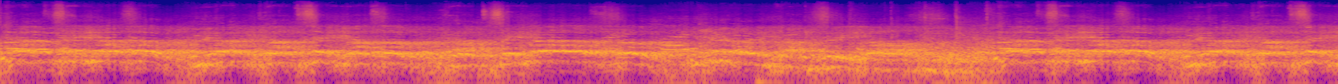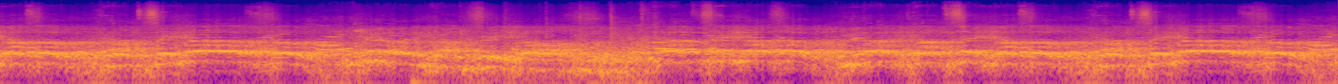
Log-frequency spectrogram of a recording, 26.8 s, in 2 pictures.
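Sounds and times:
chanting: 0:00.0 - 0:26.7.

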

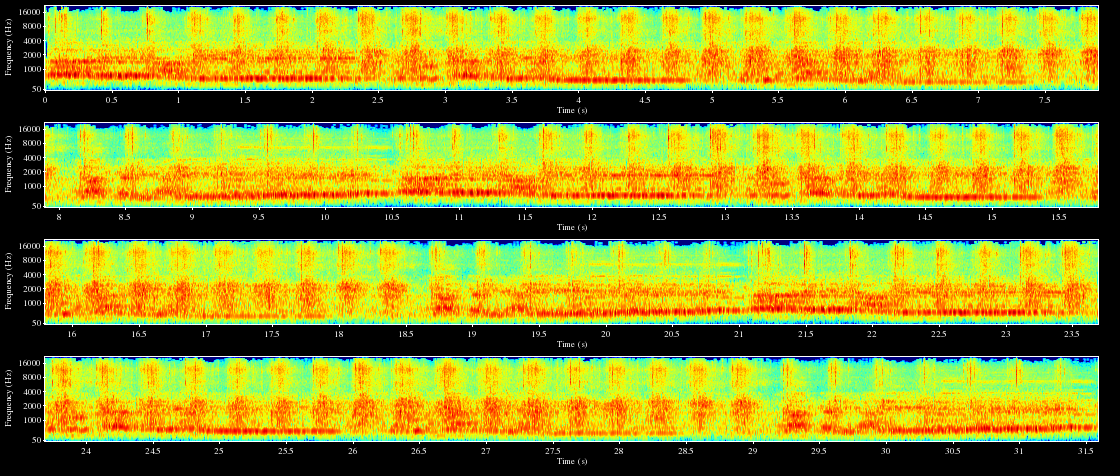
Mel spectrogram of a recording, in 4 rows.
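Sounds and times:
fans chanting: 0:00.0 - 0:31.5.

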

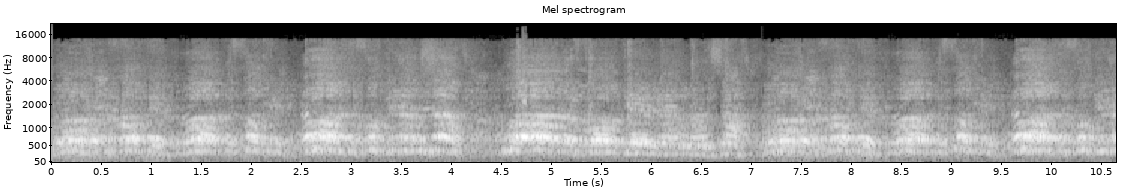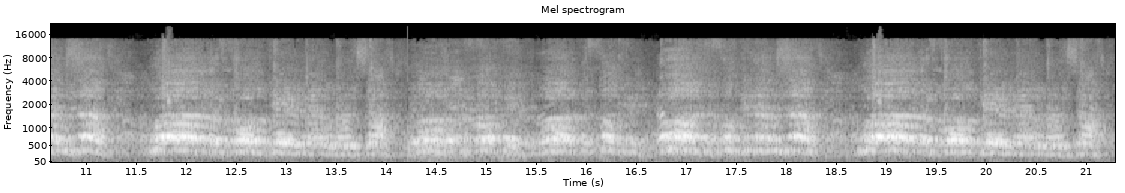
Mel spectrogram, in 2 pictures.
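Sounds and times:
fans chanting: 0:00.0 - 0:21.2.

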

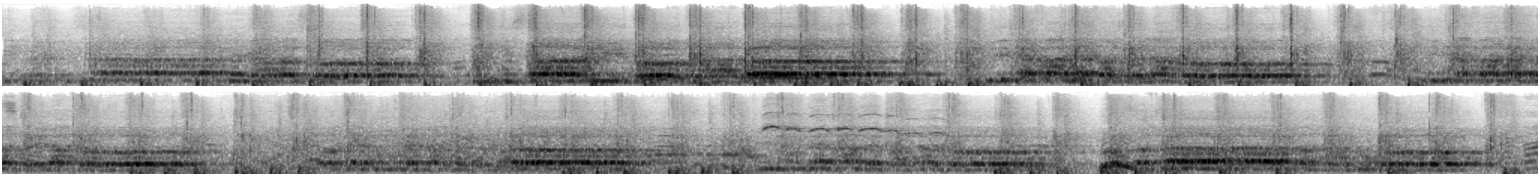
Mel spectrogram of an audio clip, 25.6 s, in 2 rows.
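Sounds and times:
football crowd chanting: 0:00.0 - 0:25.5.

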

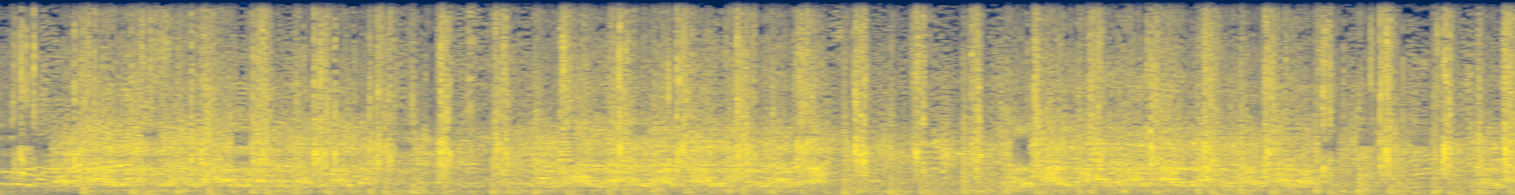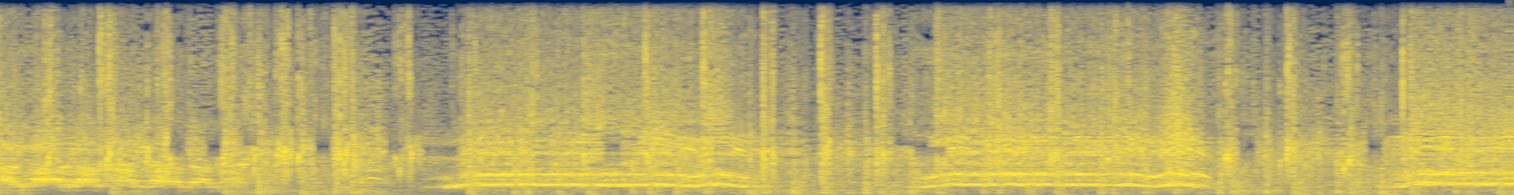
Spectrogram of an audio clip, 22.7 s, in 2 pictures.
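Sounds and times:
chanting: 0:00.0 - 0:22.7.

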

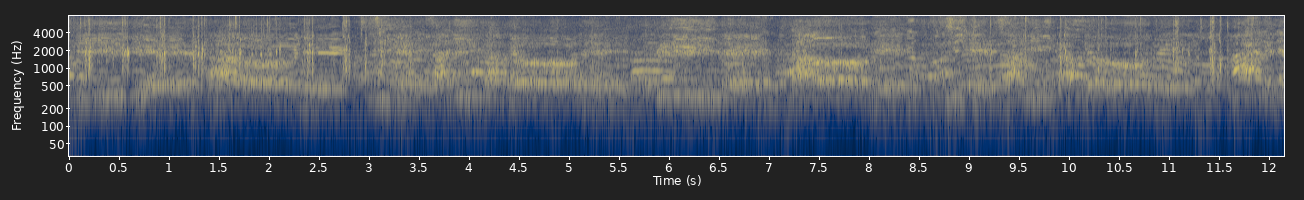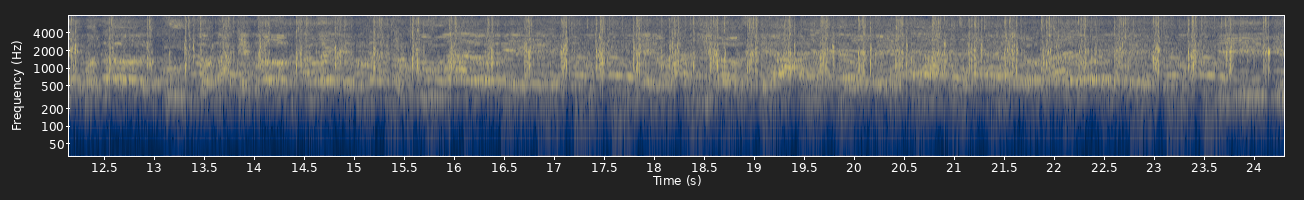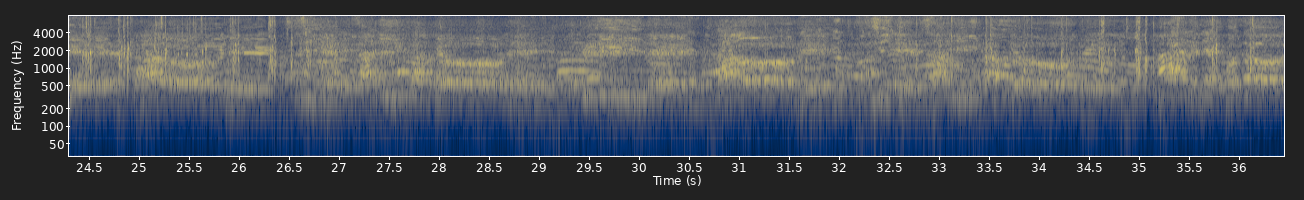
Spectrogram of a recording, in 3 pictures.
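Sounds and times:
fans chanting: 0:00.0 - 0:36.4.

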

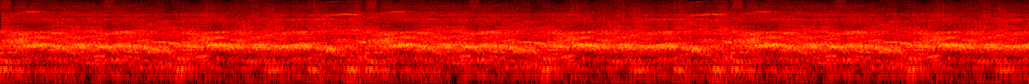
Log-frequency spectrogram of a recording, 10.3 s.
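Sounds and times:
fans chanting: 0:00.0 - 0:10.2.

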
